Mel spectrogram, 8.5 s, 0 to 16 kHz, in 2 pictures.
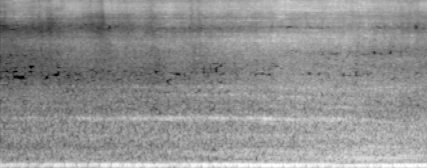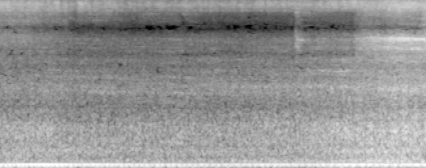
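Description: Via Rail F40PH-2 diesel locomotive passing close by with its EMD 16-cylinder two-stroke engine running, hauling a train of LRC passenger cars that roll past on the rails. It grows louder from about a second in as the locomotive comes alongside, and stays loud while the cars go by.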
